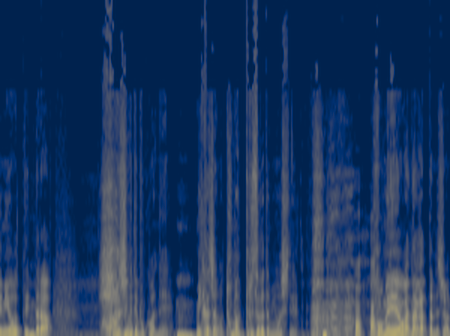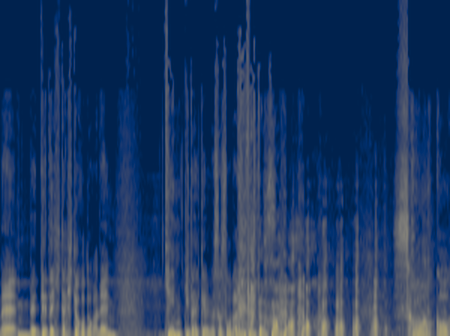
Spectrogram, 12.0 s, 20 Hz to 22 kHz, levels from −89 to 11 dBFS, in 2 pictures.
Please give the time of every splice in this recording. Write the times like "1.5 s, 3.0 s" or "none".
none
